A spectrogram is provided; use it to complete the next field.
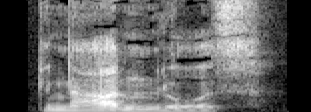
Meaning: merciless, unforgiving
- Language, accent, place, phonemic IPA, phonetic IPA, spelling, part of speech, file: German, Germany, Berlin, /ˈɡnaːdənˌloːs/, [ˈɡnaːdn̩ˌloːs], gnadenlos, adjective, De-gnadenlos.ogg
